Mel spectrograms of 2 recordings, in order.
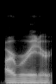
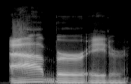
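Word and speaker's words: arboretum: had me laughing with the pronunciation of our arboreter it's aberrator aberrator was I saying Arbor or am I getting an extra R from anyways aberrator my bad everybody says no if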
